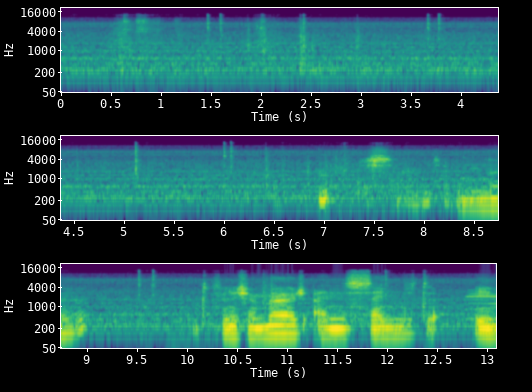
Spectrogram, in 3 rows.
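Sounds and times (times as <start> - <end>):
steady low hum: 0.0 - 13.0
computer mouse clicks: 1.4 - 1.7, 3.6 - 3.9, 6.0 - 6.2, 9.5 - 9.8.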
